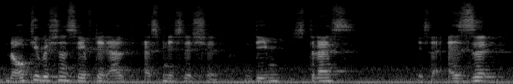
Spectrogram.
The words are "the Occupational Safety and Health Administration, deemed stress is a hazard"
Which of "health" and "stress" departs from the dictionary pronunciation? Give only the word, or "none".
health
